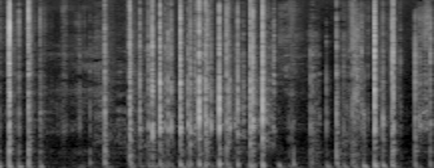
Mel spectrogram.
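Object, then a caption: Cardboard candy box. A hollow Thin Mints cardboard box is held up close to the mic and handled and tapped with fingertips and nails. The result is a quick, irregular run of dry, short taps with a low, thumpy body and papery clicks that die away almost instantly. Soft rustling handling noise fills the gaps between them.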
